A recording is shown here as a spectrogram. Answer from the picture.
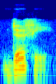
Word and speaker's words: Dörfel: When speaking dialect, Dörfel is always pronounced Dörfi.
